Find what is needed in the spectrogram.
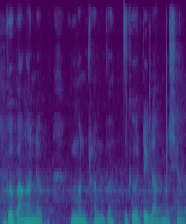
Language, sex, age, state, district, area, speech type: Bodo, male, 30-45, Assam, Chirang, rural, spontaneous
